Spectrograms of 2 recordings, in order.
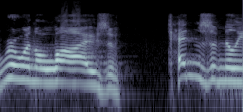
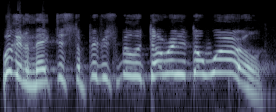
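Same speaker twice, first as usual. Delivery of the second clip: much higher, in a put-on voice, brash and boastful; mock Trump boast; 9 semitones higher than usual. Ranter parodies Trump promising the biggest military, pompous and higher. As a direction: puff it up like a bragging president. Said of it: "Trump says".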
